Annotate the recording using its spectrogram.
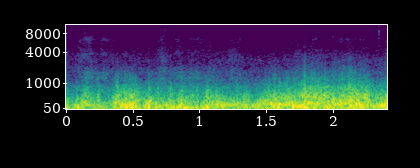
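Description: Wind buffeting the microphone: a loud, steady, low rumble.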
